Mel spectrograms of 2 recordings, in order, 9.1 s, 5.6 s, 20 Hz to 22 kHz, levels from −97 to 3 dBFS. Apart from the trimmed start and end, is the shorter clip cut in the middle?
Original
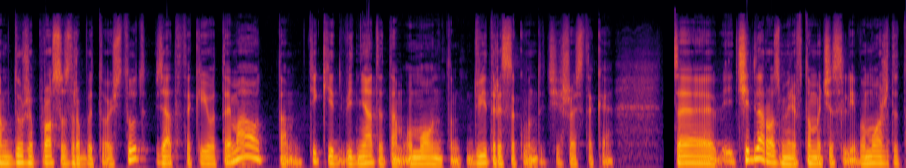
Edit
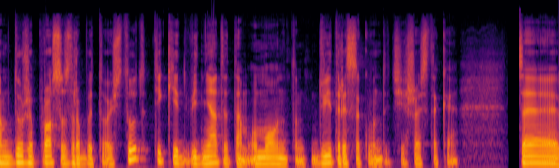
yes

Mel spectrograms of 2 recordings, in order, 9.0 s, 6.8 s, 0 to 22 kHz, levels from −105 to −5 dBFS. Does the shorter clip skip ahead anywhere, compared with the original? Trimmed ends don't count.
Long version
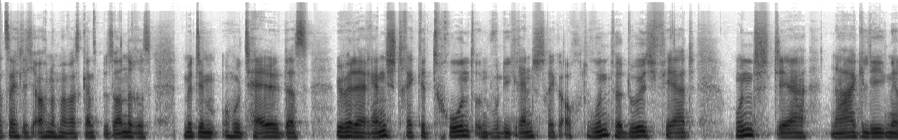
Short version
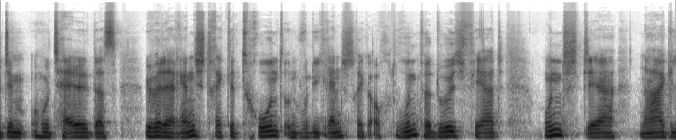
no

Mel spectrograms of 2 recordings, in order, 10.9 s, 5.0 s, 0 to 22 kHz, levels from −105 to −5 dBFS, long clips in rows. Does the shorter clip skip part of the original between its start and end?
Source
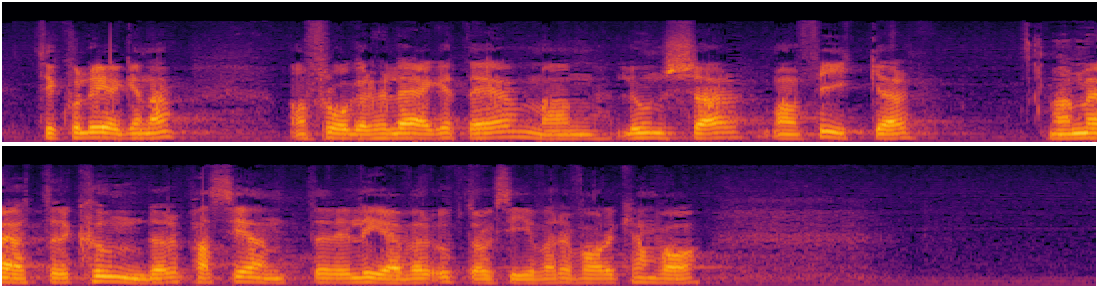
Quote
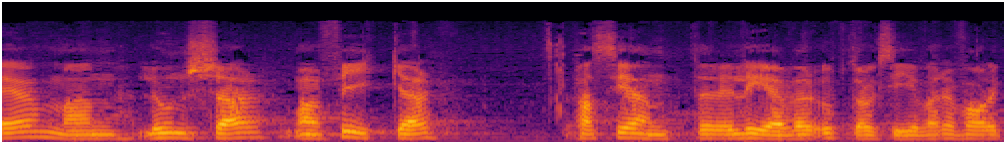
yes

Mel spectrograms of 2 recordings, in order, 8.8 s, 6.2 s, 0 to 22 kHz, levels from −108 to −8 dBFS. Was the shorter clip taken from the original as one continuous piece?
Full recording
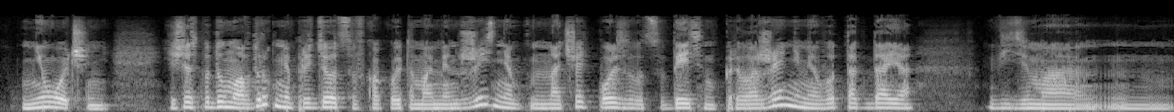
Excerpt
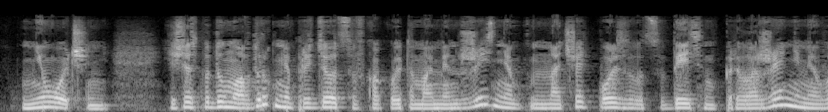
yes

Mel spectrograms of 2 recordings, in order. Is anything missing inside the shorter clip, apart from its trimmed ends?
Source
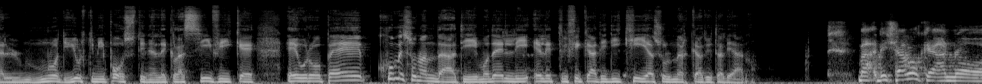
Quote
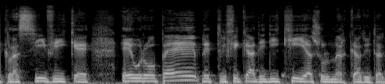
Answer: yes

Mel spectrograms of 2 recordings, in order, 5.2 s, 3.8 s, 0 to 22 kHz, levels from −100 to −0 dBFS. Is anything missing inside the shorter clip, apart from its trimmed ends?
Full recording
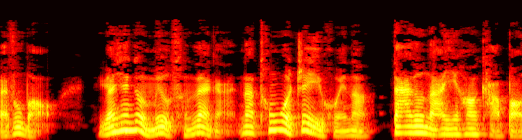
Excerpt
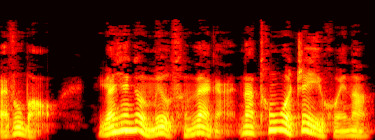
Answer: no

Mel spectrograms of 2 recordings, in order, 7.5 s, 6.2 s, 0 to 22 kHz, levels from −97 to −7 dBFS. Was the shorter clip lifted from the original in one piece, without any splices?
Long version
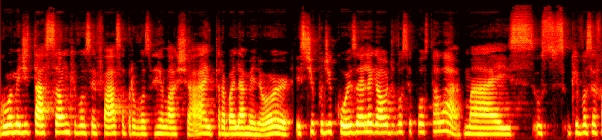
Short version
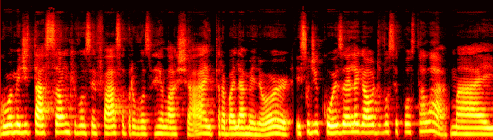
no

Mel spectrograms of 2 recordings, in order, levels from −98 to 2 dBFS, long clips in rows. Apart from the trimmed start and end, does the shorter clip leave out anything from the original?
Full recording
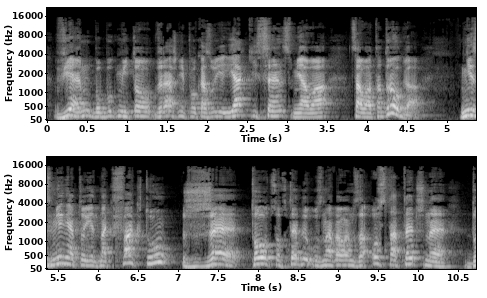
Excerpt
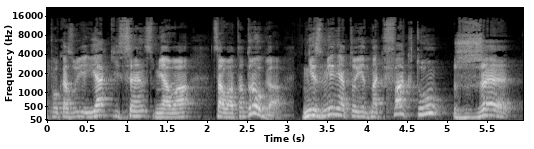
yes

